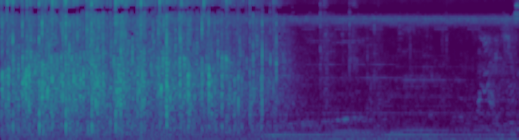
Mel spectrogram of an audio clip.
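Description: A small crowd applauding, a dense patter of hand claps that fades out about three and a half seconds in.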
